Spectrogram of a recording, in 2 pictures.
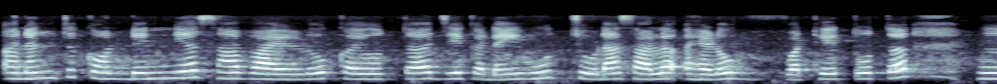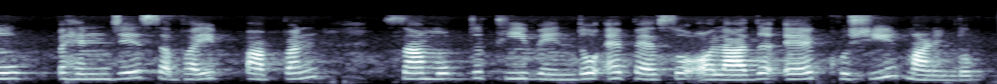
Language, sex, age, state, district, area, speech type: Sindhi, female, 18-30, Madhya Pradesh, Katni, urban, read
